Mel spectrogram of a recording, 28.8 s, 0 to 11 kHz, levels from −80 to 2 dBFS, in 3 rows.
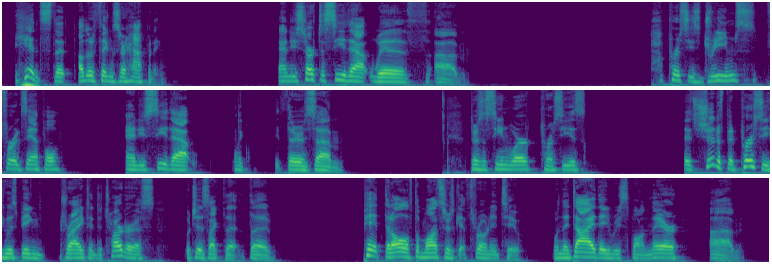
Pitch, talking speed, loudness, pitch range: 120 Hz, 130 wpm, -26 LUFS, 115-135 Hz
